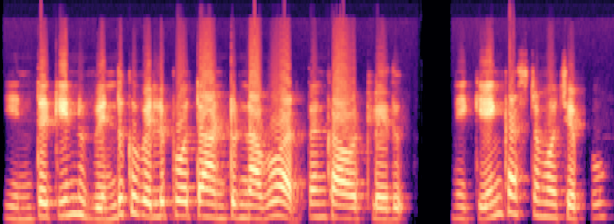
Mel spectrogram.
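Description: A woman's voice: fairly high pitch, brisk, highs cut off, natural voice. A woman voicing an older man, the head of a household, who coaxes and pleads. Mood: pleading. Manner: coaxing, pleading tone.

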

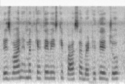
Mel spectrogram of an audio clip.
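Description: A woman narrating a romance novel in a steady, expressive audiobook reading. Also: sits high, normal speed, slight background noise.

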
